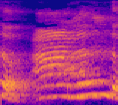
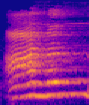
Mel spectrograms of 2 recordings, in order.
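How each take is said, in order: First: "आनंद" stretched very slowly, n dwelt on; drawn-out reading. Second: Said in the usual way. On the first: Shown as a demonstration. Teacher shows the nn in "आनंद" to pupils. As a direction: draw out "आनंद" to show the nn sound. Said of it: "बघा, नन". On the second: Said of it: "नन उच्चार झालाय".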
